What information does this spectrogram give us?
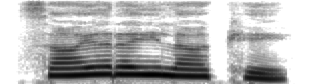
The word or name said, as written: ಸಾಯರಯಿಲಾಖೆ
